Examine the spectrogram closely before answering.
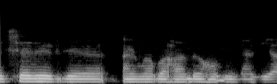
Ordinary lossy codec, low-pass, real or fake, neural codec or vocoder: MP3, 24 kbps; 5.4 kHz; fake; codec, 16 kHz, 2 kbps, FunCodec, trained on Chinese and English, 25 frames a second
